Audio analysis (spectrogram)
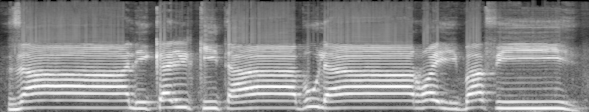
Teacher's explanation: زال نرمی والا حرف ہے، اس میں نرمی ہوگی، زبان دانتوں کے کناروں پہ لگے گی تو زال نرمی سے ادا ہوگا۔ · زال کے اوپر کھڑا زبر ہے، اشباعی حرکات 1 الف کے برابر کھینچیں گے۔ کاف باریک پڑھا جائے گا، لام ساکن ہے، آواز رکے گی۔ کتا میں تا پہ کھڑا زبر ہے، 1 الف کے برابر کھینچیں گے۔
